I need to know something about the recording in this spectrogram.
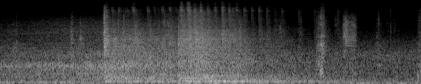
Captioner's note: door banging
